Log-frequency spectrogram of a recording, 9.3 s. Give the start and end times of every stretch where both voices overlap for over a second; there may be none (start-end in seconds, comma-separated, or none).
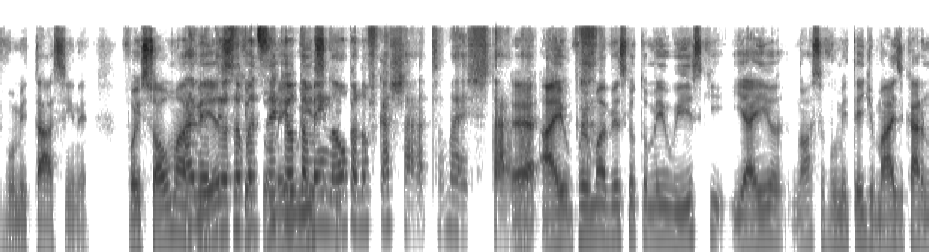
1.8-3.5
